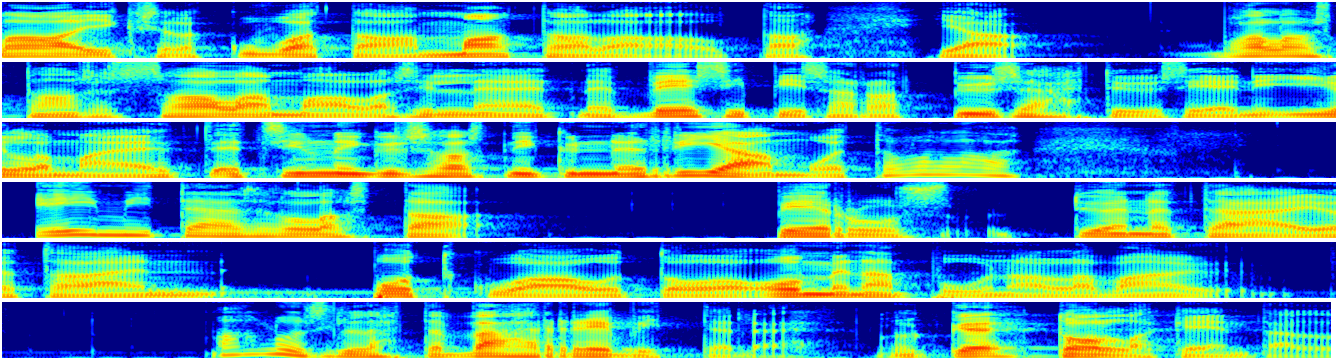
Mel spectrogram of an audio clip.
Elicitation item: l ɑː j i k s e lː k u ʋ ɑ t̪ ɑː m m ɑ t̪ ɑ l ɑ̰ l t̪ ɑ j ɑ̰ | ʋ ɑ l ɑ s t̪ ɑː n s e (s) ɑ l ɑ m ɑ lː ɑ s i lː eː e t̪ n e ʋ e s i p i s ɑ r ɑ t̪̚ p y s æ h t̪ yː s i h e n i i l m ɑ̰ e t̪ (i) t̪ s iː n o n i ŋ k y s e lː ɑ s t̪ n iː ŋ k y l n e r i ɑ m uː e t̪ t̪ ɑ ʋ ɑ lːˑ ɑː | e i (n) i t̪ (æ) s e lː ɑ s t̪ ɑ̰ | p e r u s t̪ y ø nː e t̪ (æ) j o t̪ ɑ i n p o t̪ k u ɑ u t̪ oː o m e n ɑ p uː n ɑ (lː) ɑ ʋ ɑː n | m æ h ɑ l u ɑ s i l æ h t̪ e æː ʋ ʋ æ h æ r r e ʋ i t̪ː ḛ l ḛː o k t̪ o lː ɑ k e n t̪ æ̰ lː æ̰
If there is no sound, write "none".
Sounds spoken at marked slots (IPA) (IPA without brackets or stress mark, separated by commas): s, e, m, æː, æː, lː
